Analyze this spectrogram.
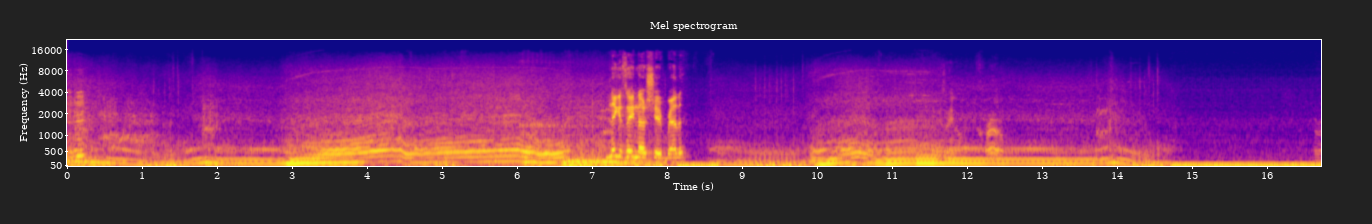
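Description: A car engine revs up and down as it accelerates and shifts gears.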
